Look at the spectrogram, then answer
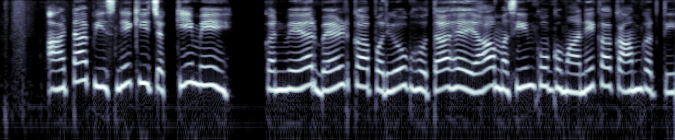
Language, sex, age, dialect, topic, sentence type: Hindi, female, 31-35, Garhwali, agriculture, statement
